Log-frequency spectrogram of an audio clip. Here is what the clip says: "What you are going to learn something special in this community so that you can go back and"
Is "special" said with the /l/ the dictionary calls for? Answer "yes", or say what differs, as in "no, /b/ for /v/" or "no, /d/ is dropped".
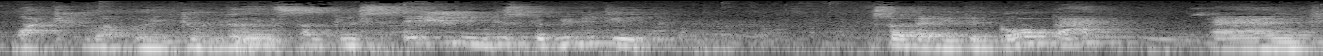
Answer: no, /n/ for /l/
